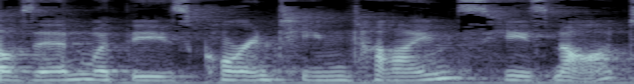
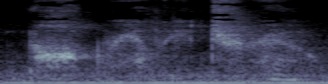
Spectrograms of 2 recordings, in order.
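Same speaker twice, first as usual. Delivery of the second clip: whispered under the breath; 17 dB quieter than usual. Real, not acted. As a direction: drop to a quick voiceless aside. Aside on marriage myth.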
